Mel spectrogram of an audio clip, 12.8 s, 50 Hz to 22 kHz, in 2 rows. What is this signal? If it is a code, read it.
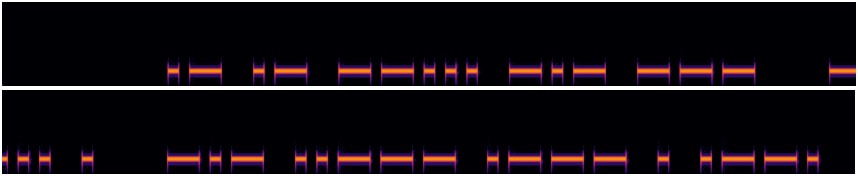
Morse code, heard as a keyed tone, about 15 wpm, 700 Hz. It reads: AA7KO DE K2JEP
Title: USA Callsign DE Callsign - 5 Characters - 15wpm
